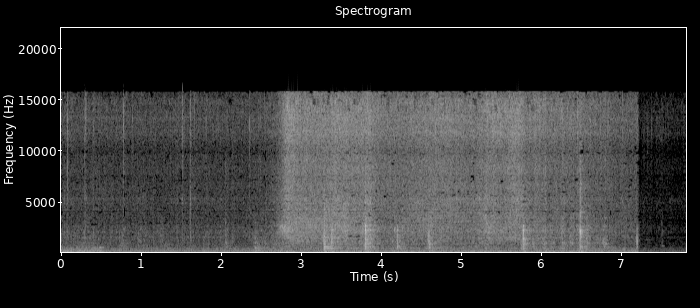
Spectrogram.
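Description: Chopped tomatoes sizzling in oil in a kadhai while being stirred, the spatula clicking against the pan several times. The sizzle turns louder about three seconds in and stops abruptly near the end.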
